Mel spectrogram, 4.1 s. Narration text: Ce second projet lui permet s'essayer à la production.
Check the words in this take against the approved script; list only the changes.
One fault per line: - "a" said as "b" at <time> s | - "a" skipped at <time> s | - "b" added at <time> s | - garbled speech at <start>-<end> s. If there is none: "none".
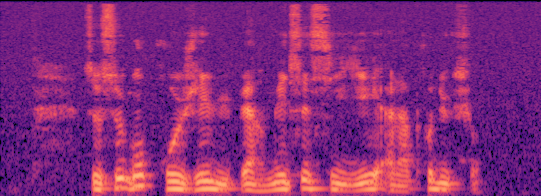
none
